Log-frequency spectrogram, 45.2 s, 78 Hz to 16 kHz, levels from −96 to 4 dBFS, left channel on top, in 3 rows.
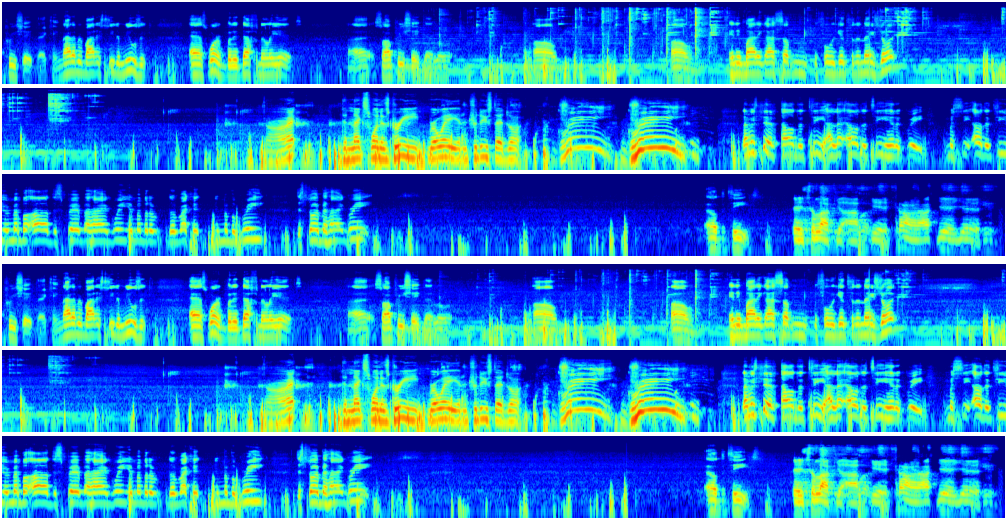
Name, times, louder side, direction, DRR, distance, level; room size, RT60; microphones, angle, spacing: voice 1, 0.0-2.2 2.8-4.3 5.2-6.7 7.3-7.4 7.8-9.2 10.0-10.4 10.9-13.4 14.3-14.4 14.7-15.1 15.3-15.5 17.6-17.7 18.1-18.6 19.1-19.2 19.6-19.7 20.2-20.4 20.7-21.0 22.1-22.2 23.4-24.2 25.4-25.5 26.0-28.9 29.2-34.0 34.6-35.8 36.2-36.3 38.6-38.7 39.4-39.5 40.7-41.3, right 4 dB, 50° right, 0.6 m, -30 dB
sound 1, 5.9-17.1, equal, 35° left, 3.8 m, -53 dB
sound 2, 6.6-6.7 7.1-7.4 7.8-10.9 11.9-12.1 12.5-12.6 13.1-13.9 15.0-15.4 15.7-16.5, left 11 dB, 80° left, 1.2 m, -40 dB
voice 2, 19.0-19.6 20.1-22.8 23.2-23.3 24.5-25.3, right 1 dB, 5° right, 0.3 m, -21 dB
voice 3, 42.0-45.0, right 3 dB, 85° right, 2.2 m, -31 dB
head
